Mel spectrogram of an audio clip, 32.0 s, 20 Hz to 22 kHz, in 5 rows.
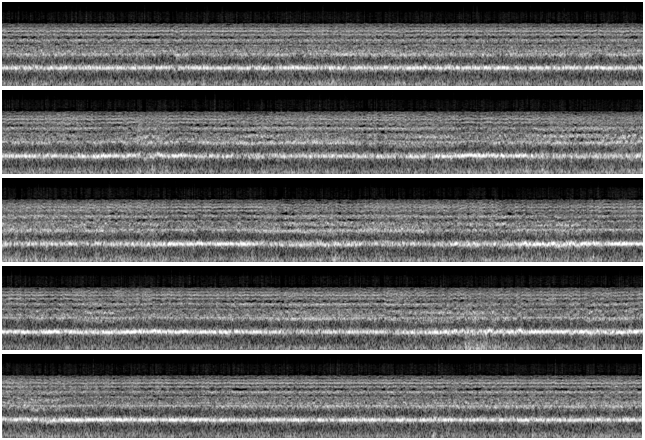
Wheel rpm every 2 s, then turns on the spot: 240, 230, 230, 230, 230, 220, 220, 230, 220, 220, 230, 220, 220, 230, 230, 230.
none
